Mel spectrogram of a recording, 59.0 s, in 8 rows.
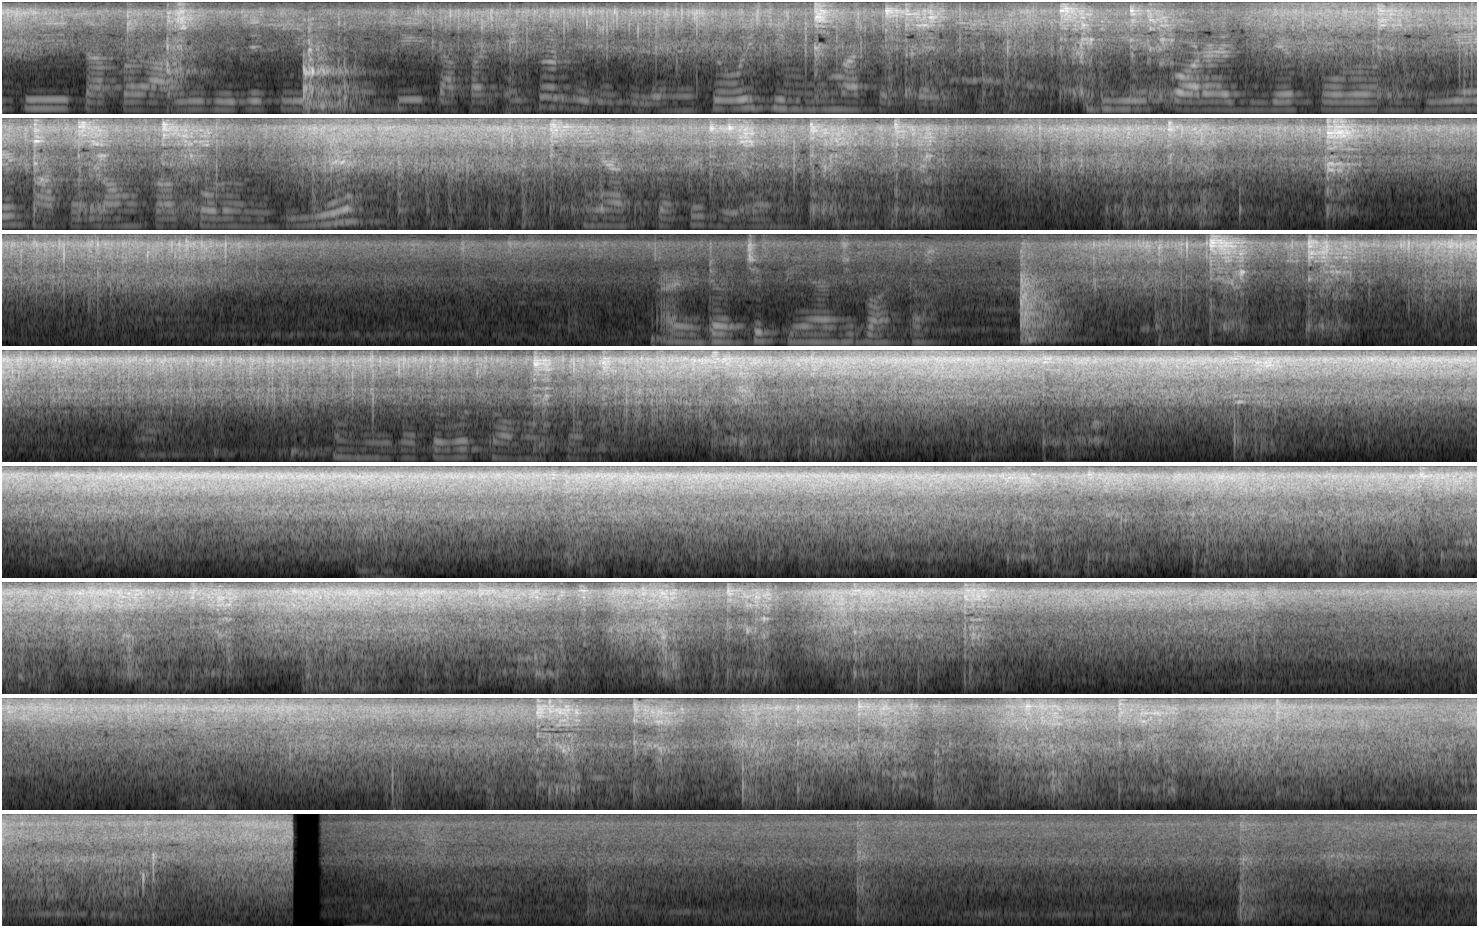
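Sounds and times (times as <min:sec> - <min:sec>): vegetables sizzling in hot oil: 0:00.0 - 0:19.3, 0:19.9 - 0:53.1
metal spatula scraping pan: 0:03.7 - 0:12.2, 0:20.5 - 0:21.6, 0:33.7 - 0:41.9, 0:46.7 - 0:50.8.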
